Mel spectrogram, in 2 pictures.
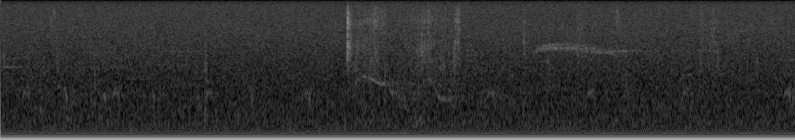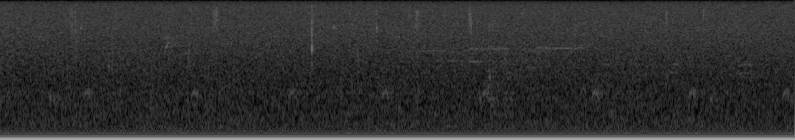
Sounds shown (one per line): Red-breasted Nuthatch song
Western Wood-Pewee song
chipmunk chirp
Hermit Thrush song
